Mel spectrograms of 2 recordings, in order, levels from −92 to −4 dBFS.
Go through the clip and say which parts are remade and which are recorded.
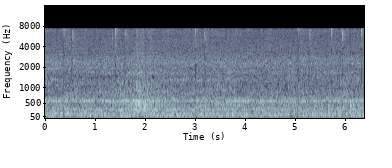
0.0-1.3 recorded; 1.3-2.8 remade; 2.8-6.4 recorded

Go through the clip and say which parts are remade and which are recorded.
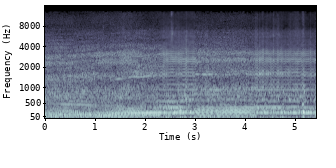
0.0-2.3 recorded; 2.3-3.0 remade; 3.0-4.2 recorded; 4.2-5.4 remade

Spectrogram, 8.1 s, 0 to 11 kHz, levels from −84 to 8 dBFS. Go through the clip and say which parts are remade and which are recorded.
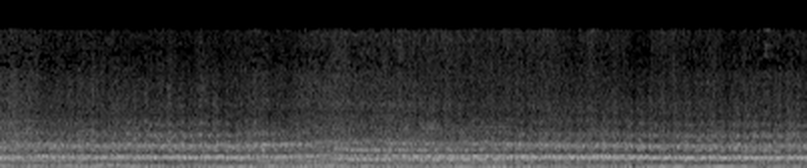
0.0-1.0 recorded; 1.0-8.1 remade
